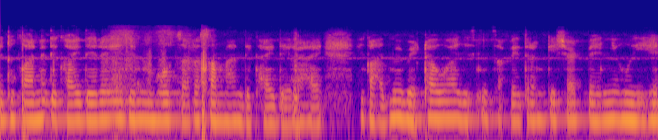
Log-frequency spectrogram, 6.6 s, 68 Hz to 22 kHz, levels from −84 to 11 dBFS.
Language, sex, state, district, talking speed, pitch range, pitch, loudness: Hindi, female, Goa, North and South Goa, 235 wpm, 155-165 Hz, 160 Hz, -21 LUFS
